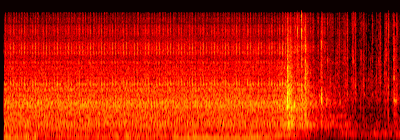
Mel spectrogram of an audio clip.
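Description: Film projector running with a steady fast mechanical clatter. About four seconds in it breaks into a short loud burst, then quieter irregular clicks and pops.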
